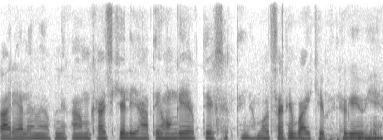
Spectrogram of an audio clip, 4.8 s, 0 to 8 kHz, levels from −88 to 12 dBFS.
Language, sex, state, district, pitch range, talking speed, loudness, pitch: Hindi, male, Chhattisgarh, Kabirdham, 130-135 Hz, 260 wpm, -23 LUFS, 135 Hz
